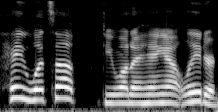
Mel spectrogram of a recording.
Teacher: that R really stands out you can hear it at the end of words even in the middle of words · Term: strong R sound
